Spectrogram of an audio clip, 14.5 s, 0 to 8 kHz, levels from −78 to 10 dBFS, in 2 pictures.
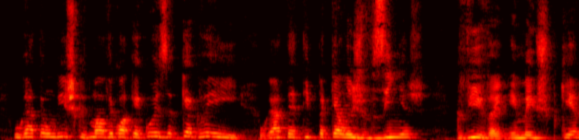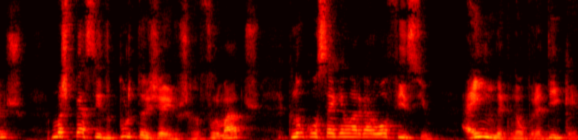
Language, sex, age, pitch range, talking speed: Portuguese, male, 30-49, 125-175 Hz, 180 wpm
